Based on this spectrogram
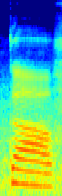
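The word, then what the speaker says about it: ق: उसको हमने सख्त यानी कि जो हमारे तालुक का सख्त हिस्सा है ना उससे अदा करना है। यानी कि इसके इस वर्ड के अंदर सख्ती होनी चाहिए। जब हमने इसको प्रोनाउंस करना है तो ऐसे पढ़ेंगे काफ। काफ। ठीक है? ये देखिए ये राउंड है ना? तो इसको हम ऐसे अदा करेंगे। सॉरी इसको हम अदा करेंगे। कॉफ कॉफ। इसको हम अदा करेंगे काफ।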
